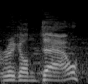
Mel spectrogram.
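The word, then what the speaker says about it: Rigondeaux: three weeks and he's Tate's talked about fighting rigondo or as he's correctly pronounced with the uh Spanish accent rig on Dao and look two absolute Geniuses but it could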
